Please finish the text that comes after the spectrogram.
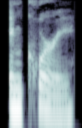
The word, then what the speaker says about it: inquiry: in qui uh ry, inquiry in qui uh ry, inquiry In US, stress in. In UK, stress qui.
